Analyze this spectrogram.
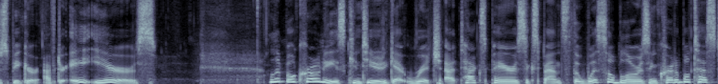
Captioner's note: speaking French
